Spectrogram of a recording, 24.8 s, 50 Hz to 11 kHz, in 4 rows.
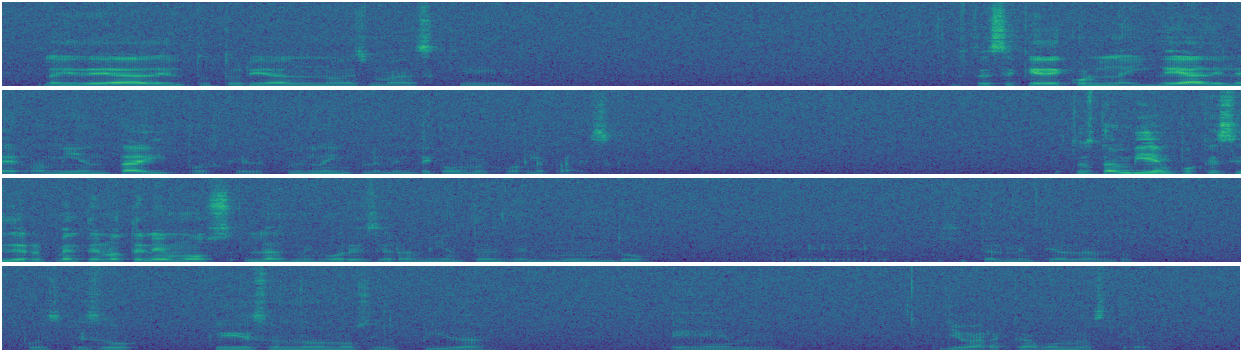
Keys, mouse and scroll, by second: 5.4 shift+click, 12.3 shift+click, 18.3 shift+click, 20.8 shift+click.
